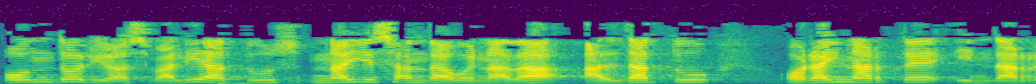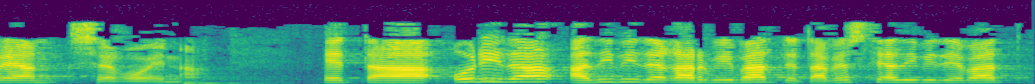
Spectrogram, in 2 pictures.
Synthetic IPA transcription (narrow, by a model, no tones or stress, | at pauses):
o̞nd̪o̞ɾio̞azβaliat̪usnajesand̪awe̞nað̞aːld̪at̪u | oɾajnaɾt̪e̞ʔind̪are̞anse̞ɣ̞o̞e̞na̰ | e̞t̪ao̞ɾiðaʔað̞iβ̞iðe̞ɣ̞aɾβiβat̪e̞t̪aβ̞e̞st̪e̞að̞iβiðe̞β̞at̪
